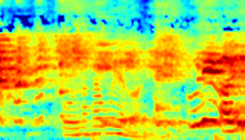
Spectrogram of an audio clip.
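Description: Men talking and chuckling in casual conversation.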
